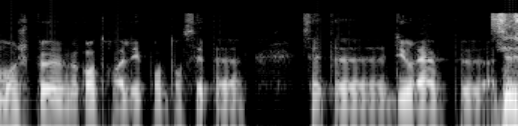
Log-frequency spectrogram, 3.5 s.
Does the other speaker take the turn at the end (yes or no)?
yes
